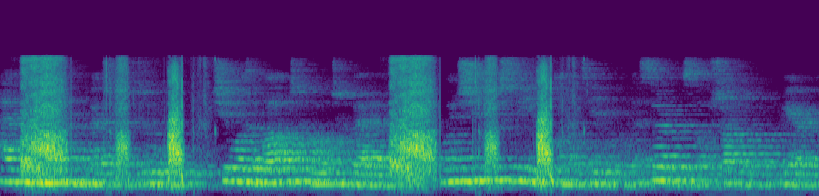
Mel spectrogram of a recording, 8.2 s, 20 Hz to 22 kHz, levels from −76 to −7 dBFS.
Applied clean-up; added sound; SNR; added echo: none; Writing; -3 dB; reverberation time 2.1 s.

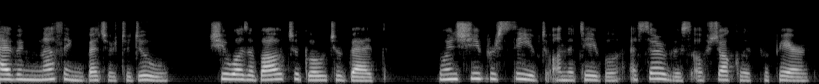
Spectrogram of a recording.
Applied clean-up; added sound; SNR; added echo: none; none; none; none.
